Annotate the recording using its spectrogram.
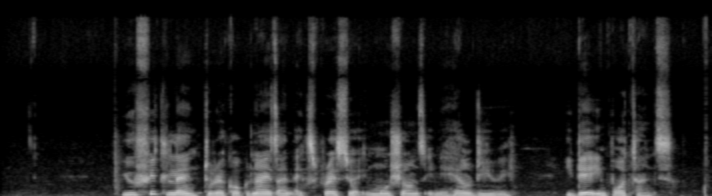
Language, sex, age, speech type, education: Nigerian Pidgin, female, 46-60, read, tertiary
